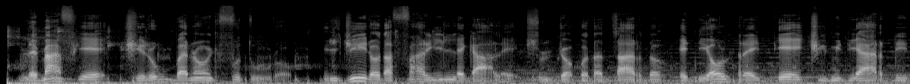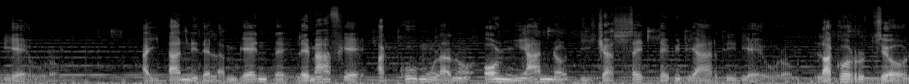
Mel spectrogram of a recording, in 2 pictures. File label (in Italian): radio; libera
